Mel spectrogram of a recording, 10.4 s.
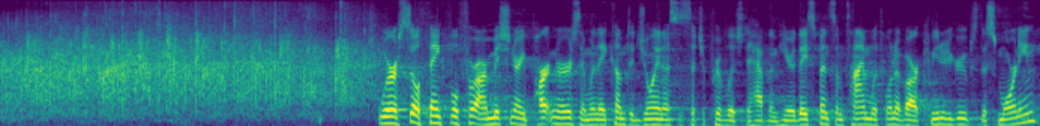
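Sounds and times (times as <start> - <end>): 
audience applauding: 0.0 - 4.0
speech: 3.8 - 10.3.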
